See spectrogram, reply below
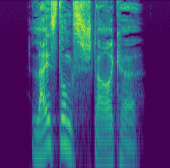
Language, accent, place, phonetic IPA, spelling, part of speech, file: German, Germany, Berlin, [ˈlaɪ̯stʊŋsˌʃtaʁkə], leistungsstarke, adjective, De-leistungsstarke.ogg
- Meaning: inflection of leistungsstark: 1. strong/mixed nominative/accusative feminine singular 2. strong nominative/accusative plural 3. weak nominative all-gender singular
